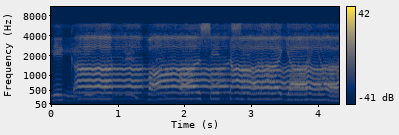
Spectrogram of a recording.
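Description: A man's voice singing an unaccompanied Urdu devotional munajat into a microphone, holding long, slowly bending notes over a low steady drone.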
